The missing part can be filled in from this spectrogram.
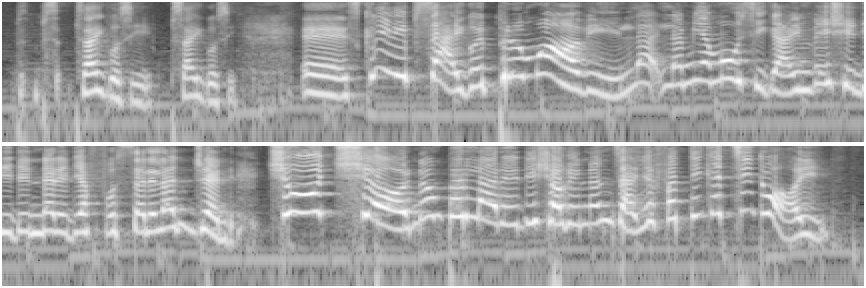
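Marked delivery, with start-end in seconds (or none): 2.7-12.7 high voice, wildly swinging pitch, unhinged. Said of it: "ho cercato di fare la voce sgangherata".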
